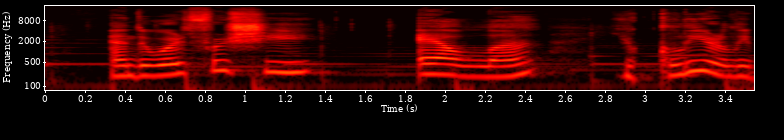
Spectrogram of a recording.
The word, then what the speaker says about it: ela: And the word for she is the word ela. Ela. You see the difference between these two? The word for he is more a closed vowel, so you don't open much your mouth, you do a il.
